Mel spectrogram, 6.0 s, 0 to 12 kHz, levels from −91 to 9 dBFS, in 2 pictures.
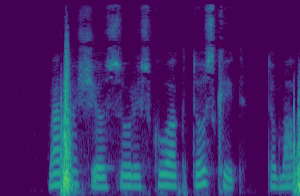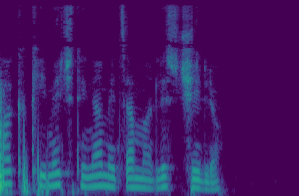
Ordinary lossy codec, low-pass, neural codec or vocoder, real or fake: AAC, 48 kbps; 10.8 kHz; none; real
